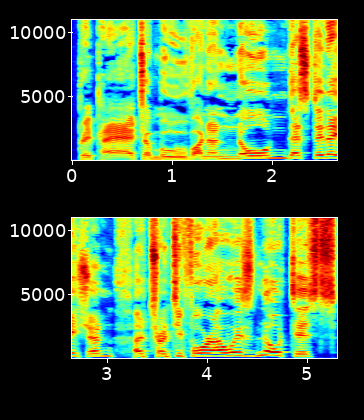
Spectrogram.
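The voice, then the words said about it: Slight put-on Scottish accent. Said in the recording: “I gave it a little bit of a Scottish accent ... you'll see why we're not doing accents on this”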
